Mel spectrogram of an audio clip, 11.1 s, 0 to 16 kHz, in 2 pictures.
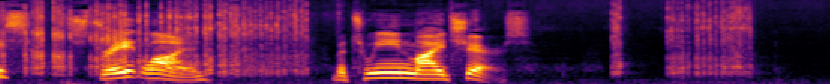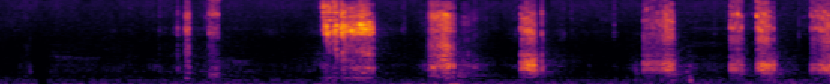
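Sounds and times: masking tape ripping off roll: 0.0s - 2.2s, 4.0s - 5.1s, 6.6s - 9.2s, 9.8s - 11.0s.

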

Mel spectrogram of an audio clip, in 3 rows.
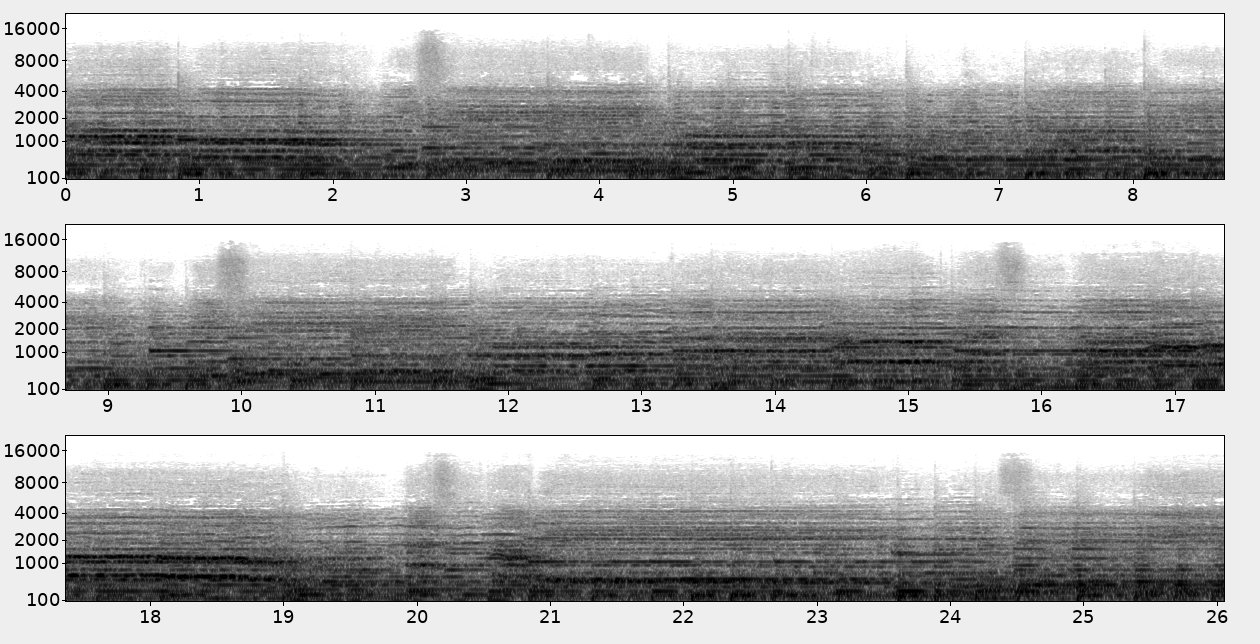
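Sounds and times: piano accompaniment: 0.0s - 26.0s
string accompaniment: 0.0s - 26.0s
youth choir singing held chords: 0.0s - 26.0s.

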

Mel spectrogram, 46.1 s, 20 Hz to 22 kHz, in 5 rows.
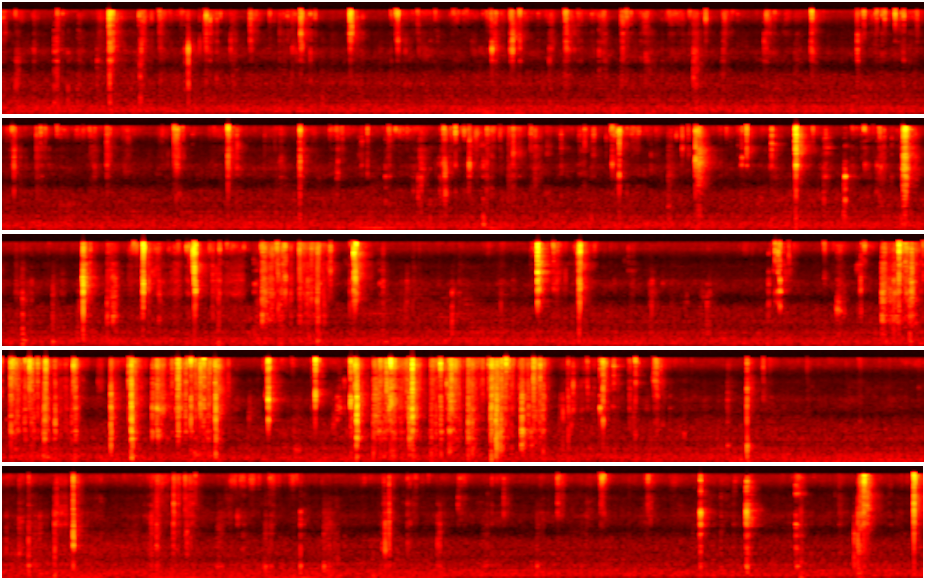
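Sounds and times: chewing and crunching clay: 0.0s - 46.0s.

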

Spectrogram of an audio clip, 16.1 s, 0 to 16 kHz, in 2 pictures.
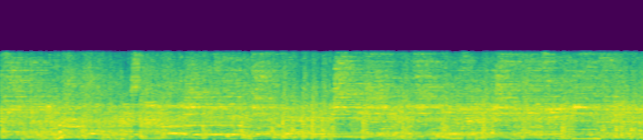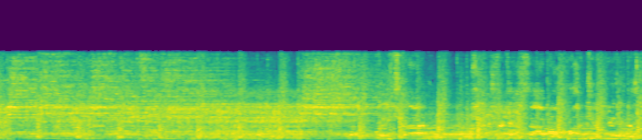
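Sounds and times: punk rock band playing live: 0.0s - 16.0s.

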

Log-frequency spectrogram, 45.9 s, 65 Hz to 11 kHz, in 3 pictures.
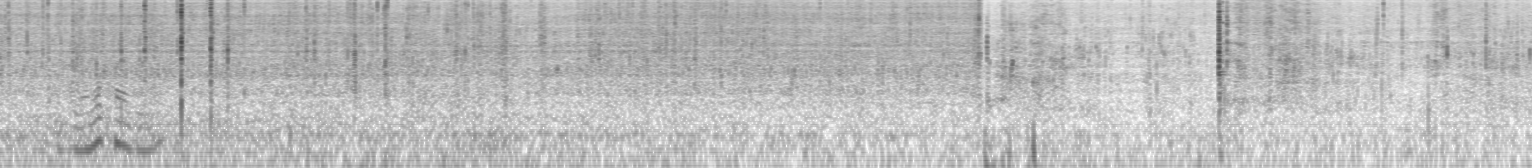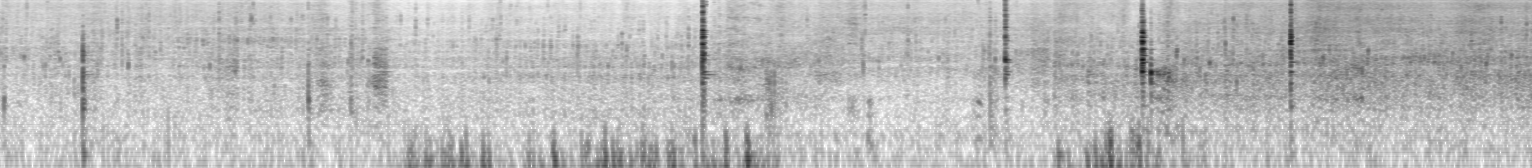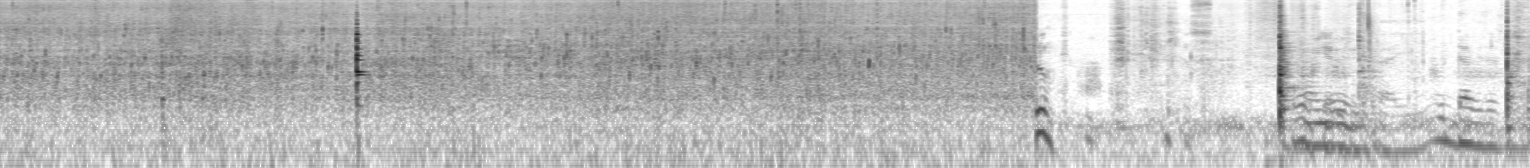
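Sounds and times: curry sizzling in a metal pot: 0.0s - 41.0s
ladle stirring: 9.8s - 19.4s, 22.3s - 35.5s, 45.6s - 45.9s
metal spoon stirring: 12.1s - 16.8s.

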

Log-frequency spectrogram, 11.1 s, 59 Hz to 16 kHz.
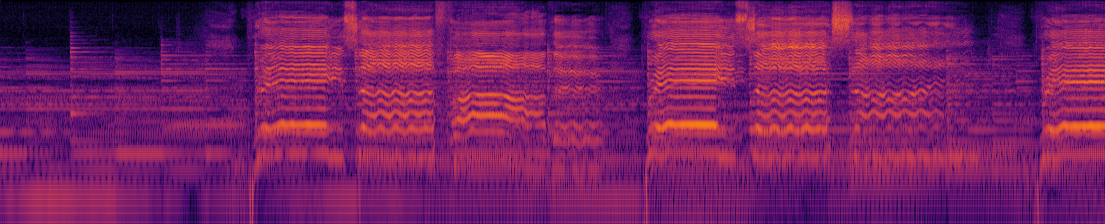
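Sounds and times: woman singing with vibrato: 2.5s - 9.8s, 10.4s - 11.0s.

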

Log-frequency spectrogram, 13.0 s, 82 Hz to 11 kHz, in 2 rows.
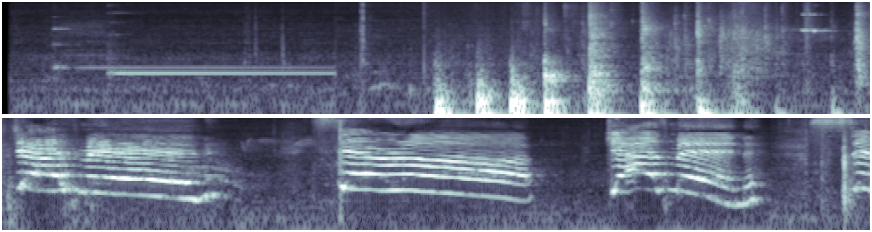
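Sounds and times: two-note doorbell chime: 0.4s - 2.5s
heavy footsteps down stairs: 3.2s - 6.6s.

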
